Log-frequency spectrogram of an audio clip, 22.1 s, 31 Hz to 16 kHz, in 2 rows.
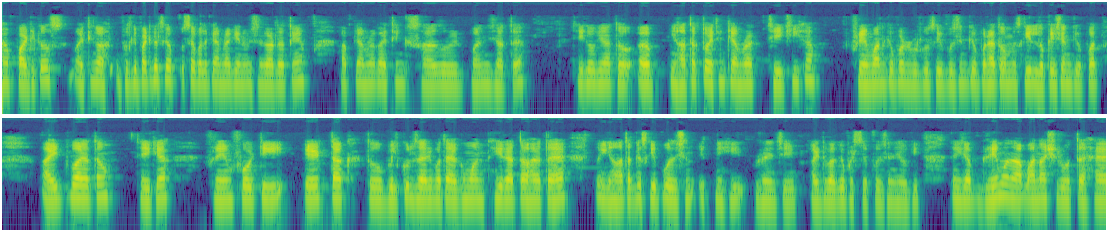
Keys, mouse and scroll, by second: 0.0 click, 2.1 click, 3.5-6.5 drag, 11.4 i, 12.9-16.4 drag, 18.3 i, 20.3-22.0 drag.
